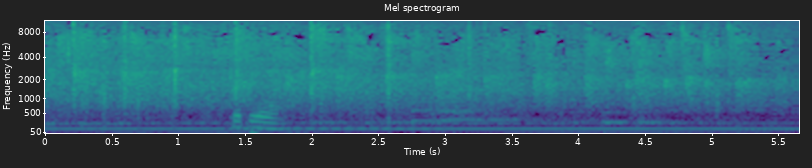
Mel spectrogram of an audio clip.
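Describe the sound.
A church audience applauds to thank God for a woman's life as she comes forward to testify, clapping steadily for several seconds, a dense wash of clapping over a sustained low tone, with a brief rising voice partway through.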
